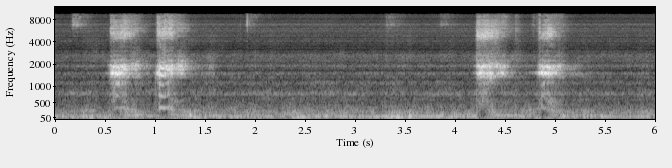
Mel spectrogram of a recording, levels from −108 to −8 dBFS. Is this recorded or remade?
remade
